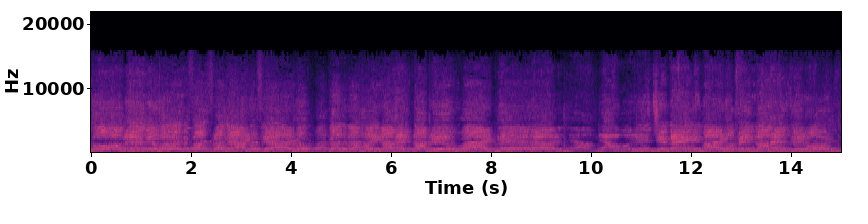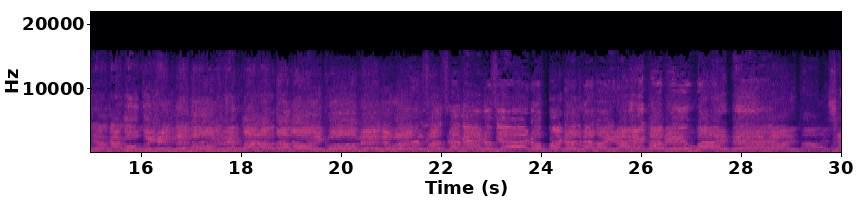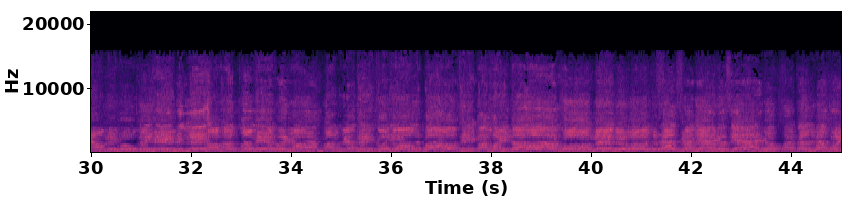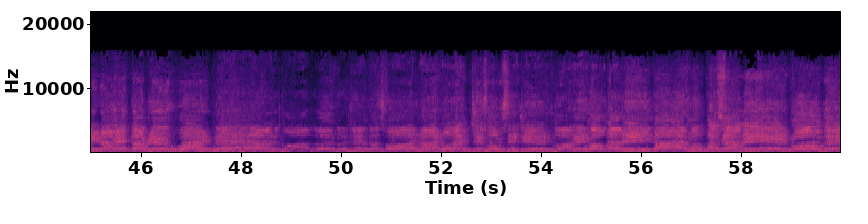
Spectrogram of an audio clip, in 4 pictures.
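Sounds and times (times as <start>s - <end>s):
footsteps knocking on wooden floor: 0.0s - 59.9s
group singing in unison: 0.0s - 59.9s.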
